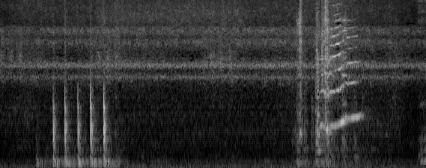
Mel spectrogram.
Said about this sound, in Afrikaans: Ja, dis nogal meneer klop nie sommer saans aan my deur nie.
